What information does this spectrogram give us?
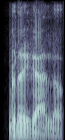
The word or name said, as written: regalo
